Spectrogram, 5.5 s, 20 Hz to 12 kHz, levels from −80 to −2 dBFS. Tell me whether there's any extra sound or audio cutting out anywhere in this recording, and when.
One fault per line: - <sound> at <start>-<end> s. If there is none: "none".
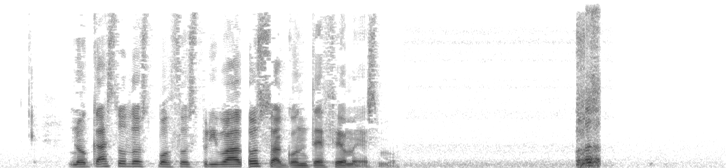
- dropout at 1.8-1.9 s
- laugh at 4.3-4.5 s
